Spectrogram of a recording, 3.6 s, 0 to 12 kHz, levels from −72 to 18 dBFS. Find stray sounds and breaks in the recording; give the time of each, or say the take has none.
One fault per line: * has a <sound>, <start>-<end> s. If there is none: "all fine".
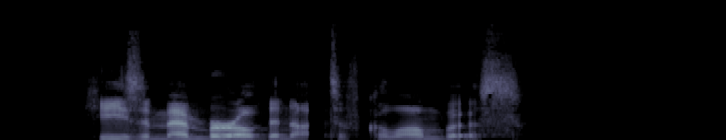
* has a dropout, 1.5-1.6 s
